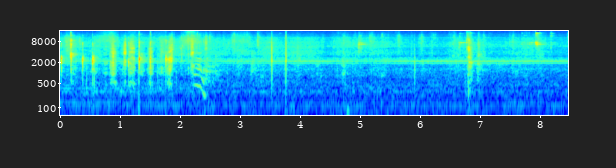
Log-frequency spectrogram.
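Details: Puppies in a playful showdown: a quick burst of short, high-pitched yips and squeaks through the first two seconds, then a rising whine, followed by sparse clicks, a brief squeal near seven seconds and a steady faint hum.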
